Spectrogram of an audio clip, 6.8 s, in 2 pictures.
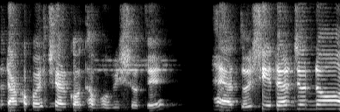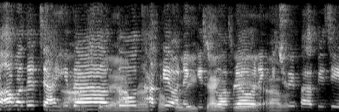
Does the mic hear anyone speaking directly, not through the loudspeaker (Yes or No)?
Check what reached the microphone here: Yes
